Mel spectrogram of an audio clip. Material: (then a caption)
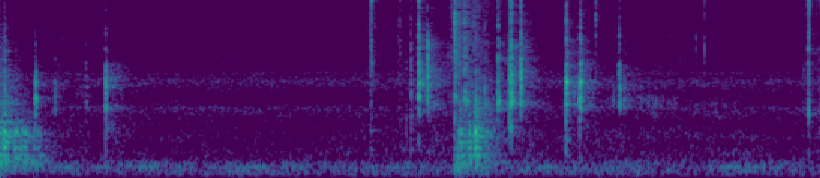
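Soap. A utility knife blade scrapes and shaves the outer layer off a solid green dotted Fa soap bar held in the hand. Quiet, irregular bursts of crisp, bright scraping clicks sound out, with a thicker cluster of shaving strokes in the middle. Each stroke ends almost at once, with no ringing.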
